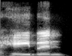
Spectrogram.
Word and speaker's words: Haben: over here um yeah she actually goes by haben and some people call me hobin and then she's like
